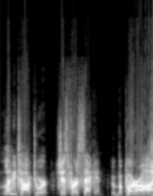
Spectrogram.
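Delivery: high, urgent begging; excited pleading. Acted. Joe begs to talk to the famous model on the phone, excited pleading. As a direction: plead frantically, climbing in pitch.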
